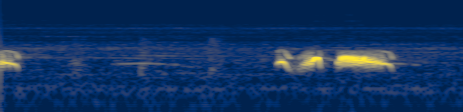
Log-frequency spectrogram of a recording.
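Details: A decoy spotted dove calls in the morning to lure wild birds. After a quiet stretch with faint murmurs, a single phrase comes: two quick hooting notes and then a drawn-out, wavering coo.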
